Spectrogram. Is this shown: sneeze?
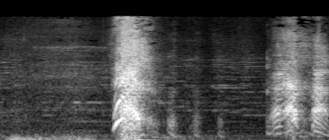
yes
